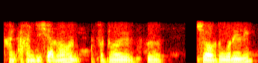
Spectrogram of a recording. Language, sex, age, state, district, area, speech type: Punjabi, male, 45-60, Punjab, Barnala, rural, conversation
